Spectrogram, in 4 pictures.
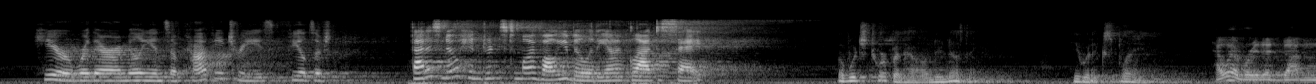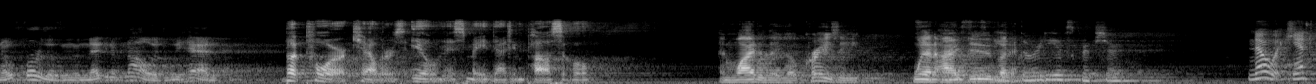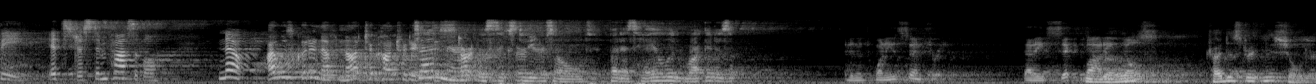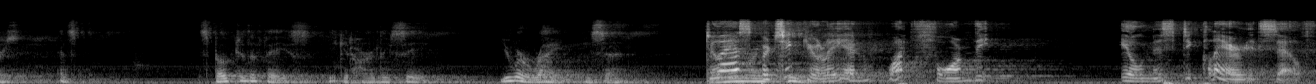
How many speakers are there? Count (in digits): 10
